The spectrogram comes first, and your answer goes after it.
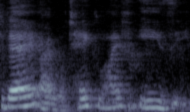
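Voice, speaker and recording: Someone performs a put-on character voice at a fairly slow pace. There is slight echo. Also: woman. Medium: read story. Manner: grumbling, put-upon.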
